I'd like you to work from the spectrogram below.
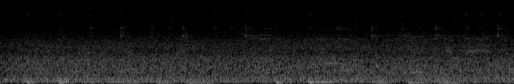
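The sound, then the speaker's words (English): A steady wash of surf rolls on without pause, the broad roar of waves good for surfing breaking on a beach, with faint low thumps beneath and no voices. “You'll hear music from the reggae bar and the sound of waves that are good for surfing but don't attract too many people on the weekdays.”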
